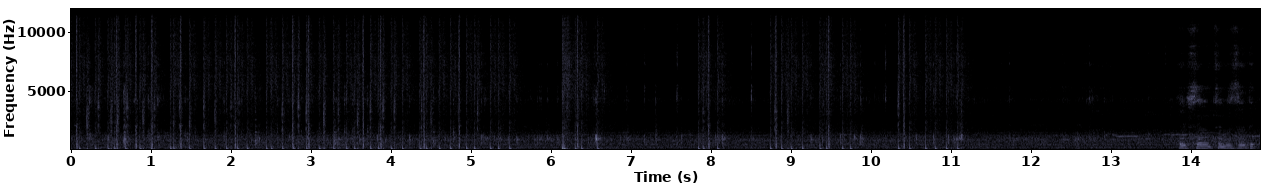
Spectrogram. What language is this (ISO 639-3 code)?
tur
